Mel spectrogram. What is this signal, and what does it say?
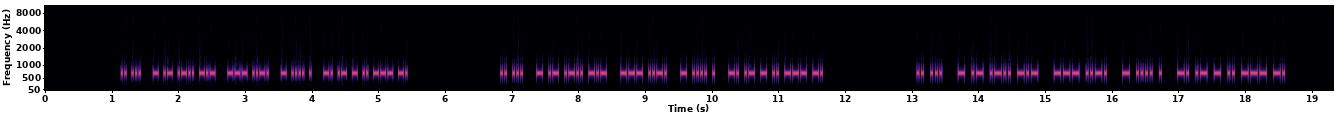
Morse code, heard as a keyed tone, about 36 wpm, 700 Hz. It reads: IS TALK OF THE NATION IS TALK OF THE NATION IS TALK OF THE NATION
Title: Speed-Racing - Sets of 5 Words 30wpm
